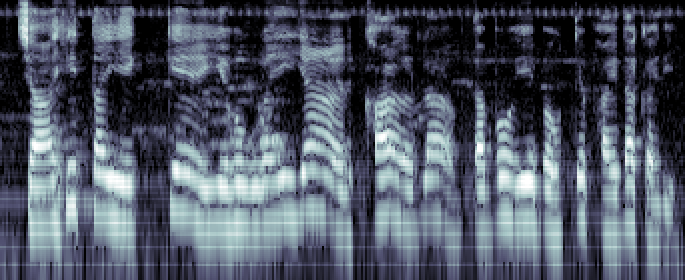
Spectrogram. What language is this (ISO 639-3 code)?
bho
